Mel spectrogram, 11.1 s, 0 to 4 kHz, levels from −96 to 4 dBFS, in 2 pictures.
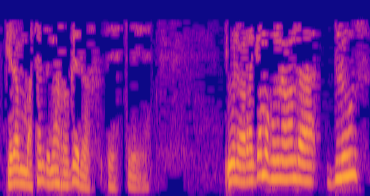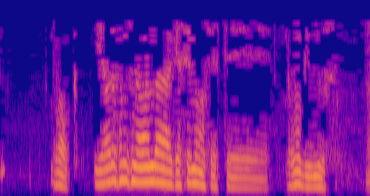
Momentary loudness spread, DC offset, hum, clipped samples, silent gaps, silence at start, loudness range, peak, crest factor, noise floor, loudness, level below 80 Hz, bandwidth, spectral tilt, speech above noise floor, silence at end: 17 LU; under 0.1%; none; under 0.1%; none; 0.1 s; 5 LU; -8 dBFS; 18 dB; -66 dBFS; -25 LUFS; -66 dBFS; 3.2 kHz; -12 dB/octave; 42 dB; 0 s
